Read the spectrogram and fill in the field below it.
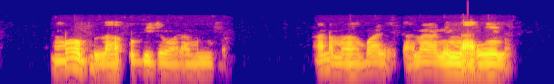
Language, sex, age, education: Igbo, male, 30-45, tertiary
